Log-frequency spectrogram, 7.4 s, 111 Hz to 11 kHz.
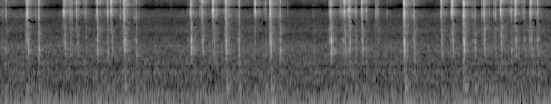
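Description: Fingertips and nails type on the plastic keycaps of a small RGB-backlit 60% mechanical keyboard. Bright, sharp clicks come in quick bursts separated by short pauses. A steady low hum sits underneath throughout.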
